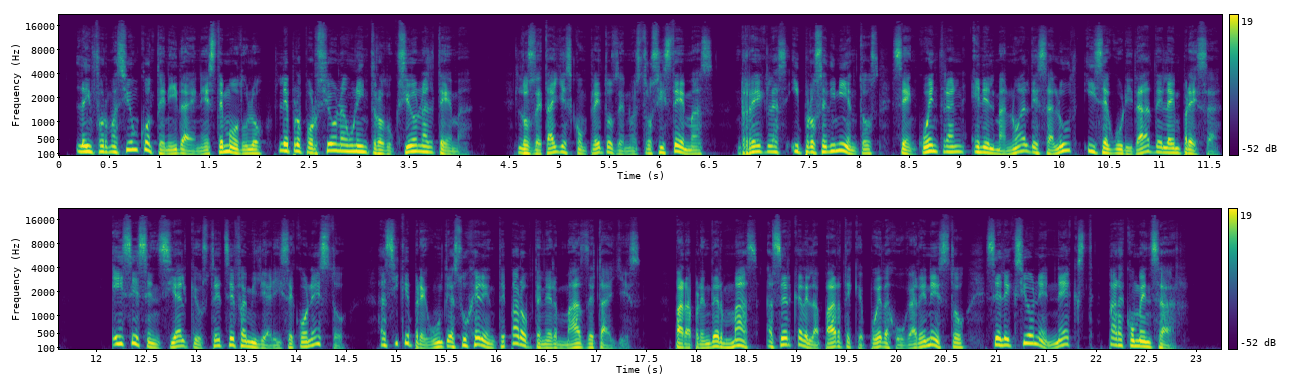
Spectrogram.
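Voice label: Spanish Latin America male voice over, narrative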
